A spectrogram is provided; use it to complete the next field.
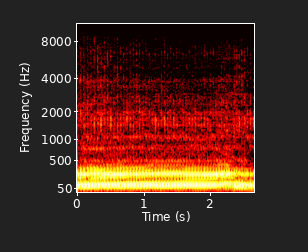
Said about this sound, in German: Deine 125er hört sich immer noch an wie ein Rasenmäher.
